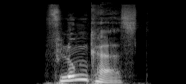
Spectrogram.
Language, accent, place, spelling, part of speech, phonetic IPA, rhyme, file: German, Germany, Berlin, flunkerst, verb, [ˈflʊŋkɐst], -ʊŋkɐst, De-flunkerst.ogg
- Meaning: second-person singular present of flunkern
